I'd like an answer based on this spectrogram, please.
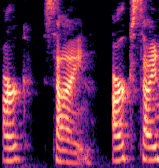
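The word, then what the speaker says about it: arcsin: So the inverse sine function is defined by, we say y equals arc sine, that's pronounced arc sine of x, or we can say sine inverse of x.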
